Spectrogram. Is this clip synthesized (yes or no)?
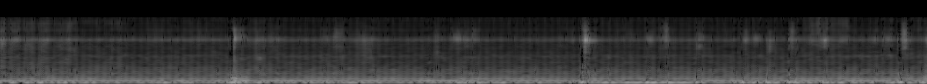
yes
